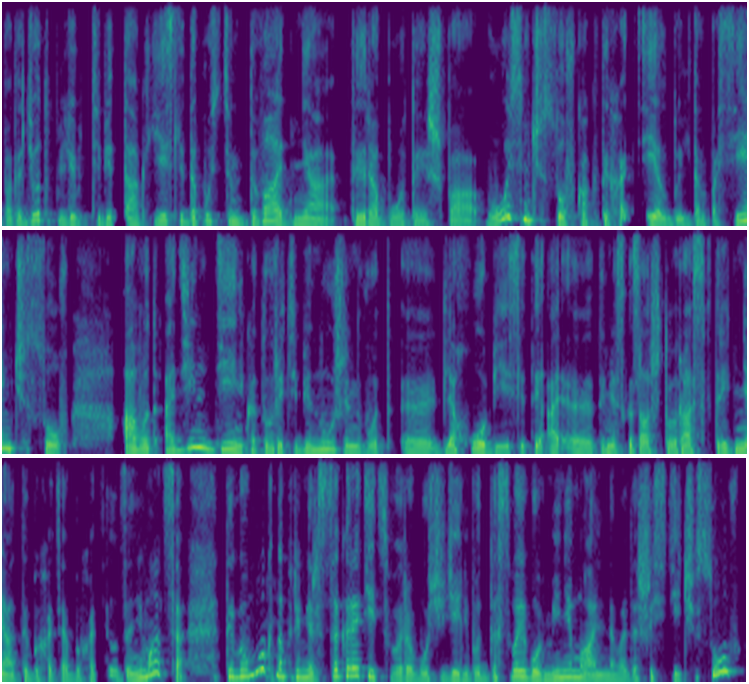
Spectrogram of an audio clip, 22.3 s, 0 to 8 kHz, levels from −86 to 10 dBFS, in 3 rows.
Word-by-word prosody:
Подойдет 170 +10 -3
лю 185 -1 -2
тебе 175 -1 -6
так? 160 -3 -3
Если, 200 +2 -2
допустим, 195 -1 -3
2 185 +5 +1
дня 170 -2 -2
ты 195 0 +1
работаешь 165 - -4
по 80 -1 -3
8 270 - +4
часов, 230 -6 -1
как 170 -1 -6
ты 170 - -4
хотел 170 0 0
бы, 150 0 -4
или 150 - -7
там 140 - -7
по - - -12
7 235 +4 +3
часов. 200 -6 -2 0.5
А 190 - +6
вот 200 +1 0
1 225 +8 +3
день, 205 -4 +3
который 190 +2 -2
тебе 185 +1 -3
нужен 190 -4 +1
вот, 165 0 -7
э, 170 -1 -1
для 180 +5 0
хобби, 195 -5 +2
если 165 +1 -4
ты, 170 0 -3
а, 165 0 -1
э, 170 -1 -2
ты 175 +2 -7
мне 175 -1 +2
сказал, 175 0 0
что 165 +1 -2
раз 180 -2 +2
в - - -19
3 190 +1 +1
дня 185 -3 +2
ты 155 +1 -6
бы 155 -1 -7
хотя 155 +1 -5
бы 150 0 -8
хотел 155 +1 -7
заниматься. 225 - +2 0.4
Ты 240 - +5
бы 245 +2 +6
мог, 475 - +2
например, 215 -4 +3
сократить 240 +3 +3
свой 175 -6 -4
рабочий 170 0 -2
день 180 -2 0
вот 170 +1 -4
до 195 +3 -3
своего 210 0 +4
минимального, 175 -6 +2
до 170 - -6
6 180 -2 -7
часов. 305 - +2
180 Hz, 175 wpm, -20 LUFS, 165-205 Hz, 0.5 s, А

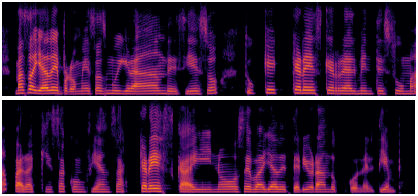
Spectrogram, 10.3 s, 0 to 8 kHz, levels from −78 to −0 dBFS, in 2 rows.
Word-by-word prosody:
más 255 +3 +2
allá 240 -5 +8
de 250 0 +7
promesas 225 +1 -4
muy 235 -1 -3
grandes, 220 0 -1
y 215 - -3
eso. 230 +3 -4 0.3
¿Tú 255 - -10
qué 275 -2 0
crees, 260 -2 +4
que 250 - +1
realmente 225 -1 -1
suma 215 -1 -6
para 200 - 0
que 200 - -16
esa 220 +2 -8
confianza 205 -1 -8 0.2
crezca, 240 -3 +4
y 200 0 -4
no 210 +1 -4
se 215 +1 -1
vaya 205 0 +1
deteriorando 200 0 -3
con 100 - -9
el - - -12
tiempo? - - -8
220 Hz, 155 wpm, -24 LUFS, 205-235 Hz, 0.3 s, allá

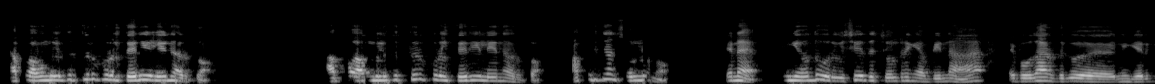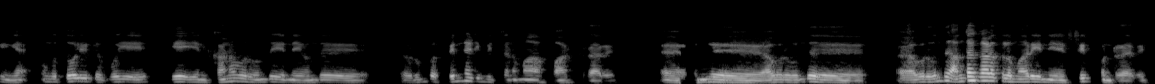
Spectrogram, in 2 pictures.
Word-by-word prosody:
அப்ப 160 +5 -6
அவுங்களுக்கு 195 +3 +5
திருக்குறள் 215 -4 0
தெரியலைன்னு 185 -2 +7
அர்த்தம். - - -6 1.2
அப்போ 150 +4 -5
அவுங்களுக்கு 185 +3 +2
திருக்குறள் 210 -5 -1
தெரியலைன்னு 180 -4 +1
அர்த்தம். 110 -6 -11 0.3
அப்படி 210 -1 -6
தான் 215 -4 -4
சொல்லணும். 195 +3 -2 0.6
என்ன, 185 +1 +5 0.4
நீங்க 190 0 +4
வந்து 185 +4 0
ஒரு 180 - +1
விஷயத்த 195 +5 0
சொல்றீங்க 160 0 -5
அப்படீன்னா, 135 +1 -5 0.5
இப்போ 145 0 -2
உதாரணத்துக்கு 155 -2 0 0.4
நீங்க 130 -2 -8
இருக்கீங்க. 120 -6 -9 0.3
உங்க 125 -1 -8
தோழிட்ட 145 -3 0
போயி, 125 0 -4 0.5
"ஏய் 125 -2 +1
என் 105 -1 -7
கணவர் 135 +2 -4
வந்து 115 +3 -6
என்னை 105 -1 -5
வந்து 105 +2 -6 0.8
அ - - -11
ரொம்ப 115 +4 -5
பெண்ணடிமைத்தனமா 160 - -6 0.2
பார்க்கிறாரு. 95 -1 -7 0.7
அ - - -6 0.2
வந்து 110 +2 0 0.5
அவரு 110 +1 0
வந்து 135 +6 +3 1.0
அவரு 120 +3 +1
வந்து 160 +6 0
அந்த 145 +5 +6
காலத்தில 170 -5 +5
மாரி 125 +1 +4
என்னைய 105 -4 -1
ட்ரீட் 145 0 -4
பண்றாரு. 90 - -4
150 Hz, 125 wpm, -25 LUFS, 125-190 Hz, 1.2 s, தெரியலைன்னு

